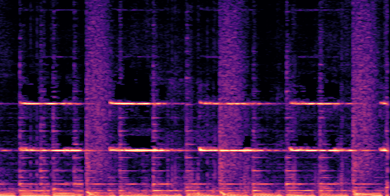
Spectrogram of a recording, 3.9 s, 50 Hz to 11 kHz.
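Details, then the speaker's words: Suzuki Satria FU motorcycle with a homemade Arduino alarm (relay output and buzzer): ignition switched on without pressing the sensor button within about 10–12 seconds, so the engine won't start even on the kick starter. Shrill, repeated pulsing buzzer tone. Anti-theft alarm. "ini tidak ada reaksi apapun kita coba Nyalakan kehm atau tidak nyala dan Set alarm pun berbunyi"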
